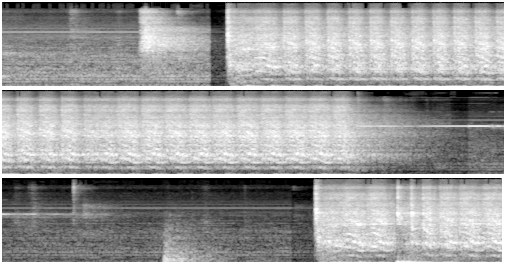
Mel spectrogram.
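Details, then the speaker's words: Terex crane engine after new spark plugs and wires, low on coolant: cranks, catches, runs a few seconds with uneven lumpy beat at idle then dies; runs well off idle; suspected propane injection issue, new plugs made no difference. "seems like we still have a propane injection issue really doesn't seem to run any different than it did"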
